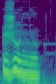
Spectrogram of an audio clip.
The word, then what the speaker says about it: junho: It's M-A-I-O, but in Portuguese, M-A-I-O. Several vowels, three vowels in a row, and we pronounce them maio. Maio. Junho. Junho. There's a N-H. N-H in the middle, and that makes the sound nh, nh, nh, nh, nh, nh, nh. So we go junho, junho, junho.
